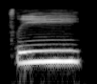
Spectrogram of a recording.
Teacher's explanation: طا کے بعد یا ہے لمبا کریں گے اور طا کو موٹا بھی کریں گے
